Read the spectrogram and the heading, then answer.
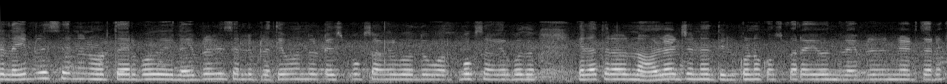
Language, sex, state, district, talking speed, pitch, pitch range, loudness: Kannada, female, Karnataka, Shimoga, 165 wpm, 235 Hz, 230-240 Hz, -16 LUFS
